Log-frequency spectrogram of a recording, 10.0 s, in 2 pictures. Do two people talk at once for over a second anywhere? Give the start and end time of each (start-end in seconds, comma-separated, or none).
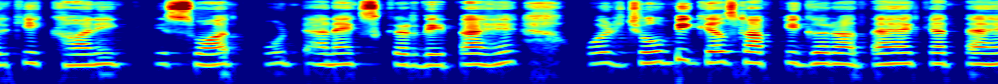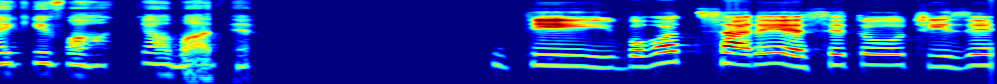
none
